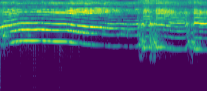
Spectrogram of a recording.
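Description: A toddler crying in frustration: one long, high wail that slides down in pitch, then a shorter, lower cry.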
